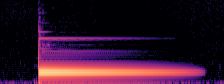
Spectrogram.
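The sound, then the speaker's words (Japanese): A single clear electronic chime rings once and fades steadily over about a second and a half, with no other sound. “チャイムが鳴ったら、その後に君の名前を続けてね。”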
